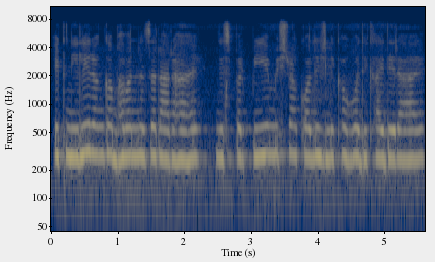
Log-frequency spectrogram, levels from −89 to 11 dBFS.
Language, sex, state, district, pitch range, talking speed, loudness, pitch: Hindi, female, Bihar, Saharsa, 265-280 Hz, 215 wpm, -32 LUFS, 275 Hz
